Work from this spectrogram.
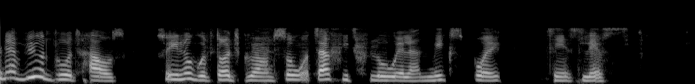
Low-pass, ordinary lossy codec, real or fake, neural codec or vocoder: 5.4 kHz; none; fake; codec, 16 kHz in and 24 kHz out, 1.1 kbps, FireRedTTS-2 codec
